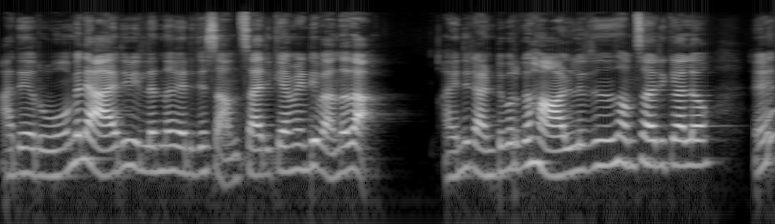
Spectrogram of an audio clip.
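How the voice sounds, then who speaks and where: A woman's voice: mid-range voice, moderate pace, a bit bright, natural voice. A woman voicing a blunt, mocking young man who speaks curtly and sarcastically. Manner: sarcastic, curt.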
